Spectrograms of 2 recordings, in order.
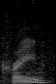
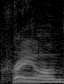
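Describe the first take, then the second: First: The word is said with one syllable. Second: The word is said with two syllables. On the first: "like like one syllable" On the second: "instead of saying crayon"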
